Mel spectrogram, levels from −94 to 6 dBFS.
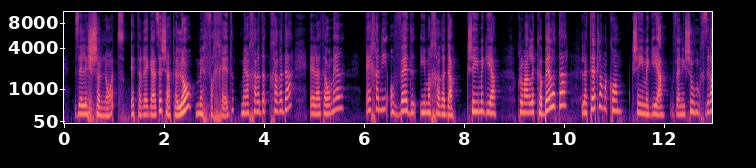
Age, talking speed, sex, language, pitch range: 30-49, 140 wpm, female, Hebrew, 200-275 Hz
